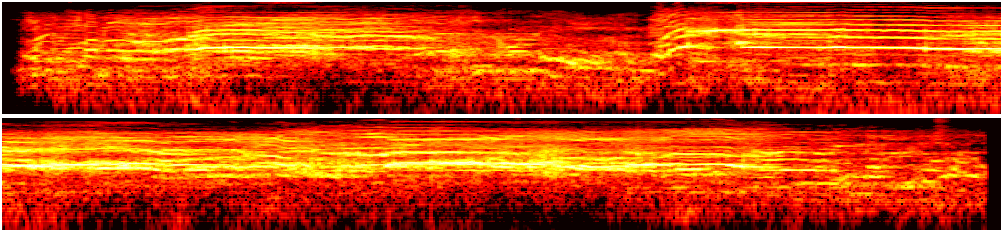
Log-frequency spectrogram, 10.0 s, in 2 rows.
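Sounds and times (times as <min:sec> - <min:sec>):
schoolgirls in a playground: 0:00.0 - 0:09.9.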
